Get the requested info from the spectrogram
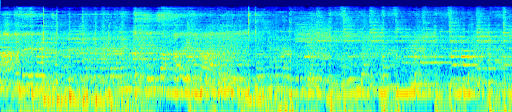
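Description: Live band playing Thai ramwong dance music, with singing over a steady beat.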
